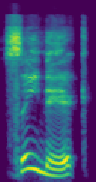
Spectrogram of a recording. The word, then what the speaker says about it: C-Nick: And C-Nick. So it's C-Nick. So I appreciate you telling me how that you pronounce that, C-Nick.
